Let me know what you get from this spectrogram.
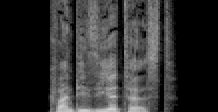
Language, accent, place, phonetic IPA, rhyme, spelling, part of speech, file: German, Germany, Berlin, [kvantiˈziːɐ̯təst], -iːɐ̯təst, quantisiertest, verb, De-quantisiertest.ogg
- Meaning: inflection of quantisieren: 1. second-person singular preterite 2. second-person singular subjunctive II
